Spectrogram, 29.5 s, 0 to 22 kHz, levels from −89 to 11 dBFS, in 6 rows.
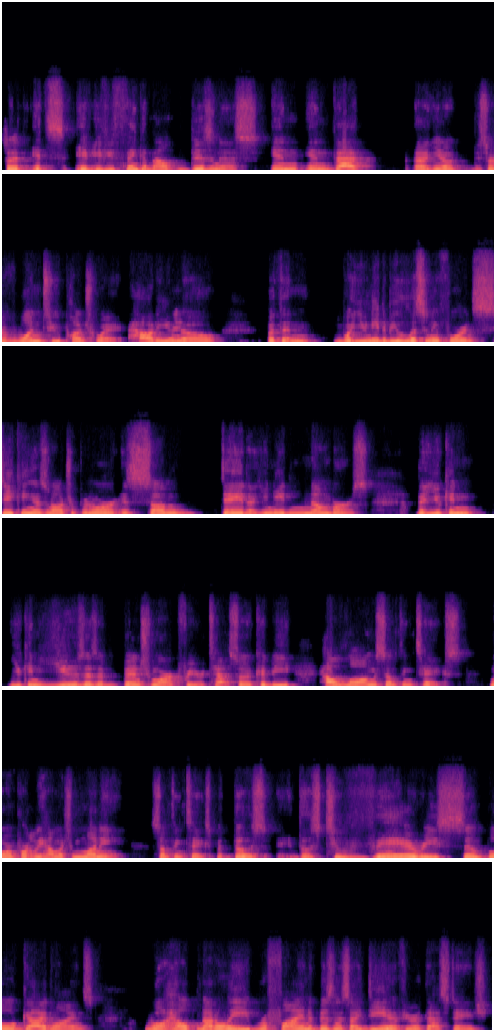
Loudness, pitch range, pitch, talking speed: -20 LUFS, 125-165 Hz, 145 Hz, 185 wpm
